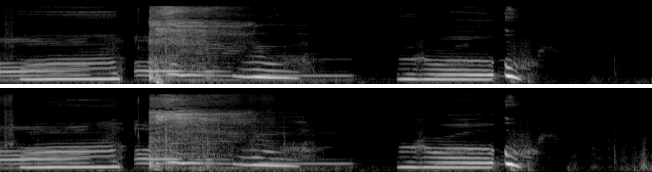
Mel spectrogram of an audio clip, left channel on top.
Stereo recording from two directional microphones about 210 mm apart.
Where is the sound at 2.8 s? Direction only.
20° left (ahead or behind).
